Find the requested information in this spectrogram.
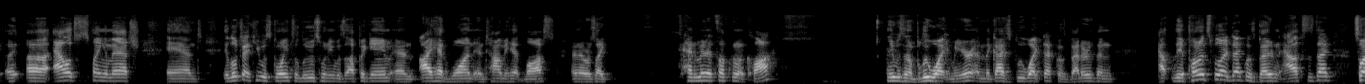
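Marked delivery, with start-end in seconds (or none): none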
